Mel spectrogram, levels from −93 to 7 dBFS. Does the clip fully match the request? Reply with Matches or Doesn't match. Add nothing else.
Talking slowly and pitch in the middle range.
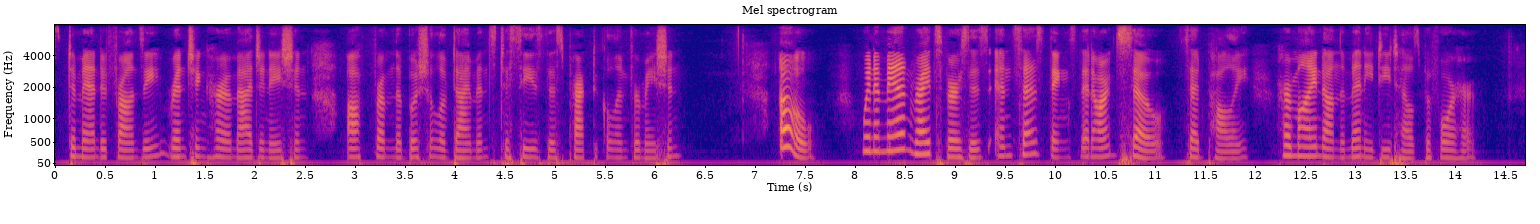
Doesn't match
